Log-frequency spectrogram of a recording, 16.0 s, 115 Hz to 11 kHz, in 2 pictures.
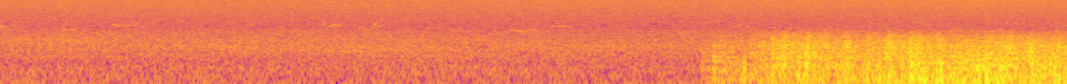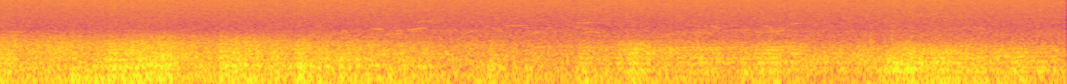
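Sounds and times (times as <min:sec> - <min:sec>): rolling thunder rumble: 0:05.3 - 0:16.0.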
